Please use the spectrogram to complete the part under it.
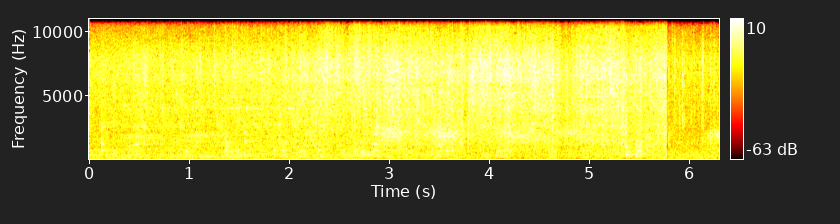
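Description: Chopped onion frying with ginger garlic paste and a pinch of salt in a pan, a steady close sizzle that swells in the middle and drops off near the end.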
